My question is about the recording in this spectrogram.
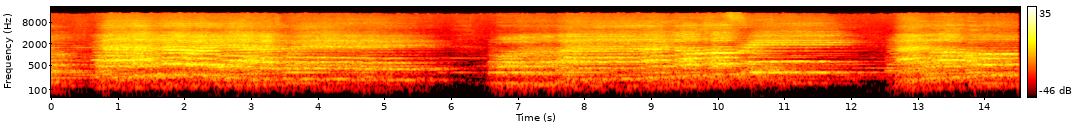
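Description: Singing: long held notes sung in phrases, with short breaks between phrases about six seconds in and again near the end.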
